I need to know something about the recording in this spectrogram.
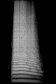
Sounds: Music, Musical instrument, Brass instrument

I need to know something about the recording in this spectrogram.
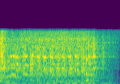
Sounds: Engine starting, Car, Vehicle, Engine, Motor vehicle (road)

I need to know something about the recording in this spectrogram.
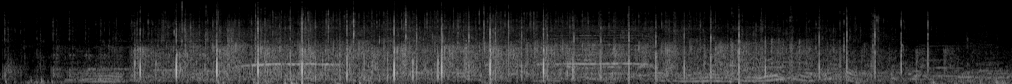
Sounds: Applause, Human group actions

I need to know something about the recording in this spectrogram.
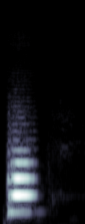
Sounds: Musical instrument, Brass instrument, Music

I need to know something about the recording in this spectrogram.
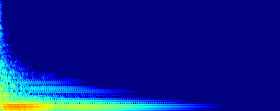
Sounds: Music, Musical instrument, Bowed string instrument

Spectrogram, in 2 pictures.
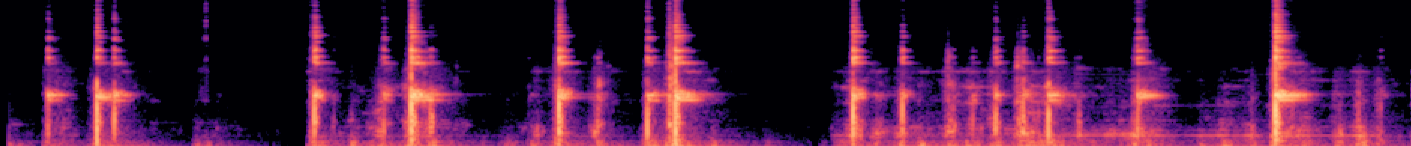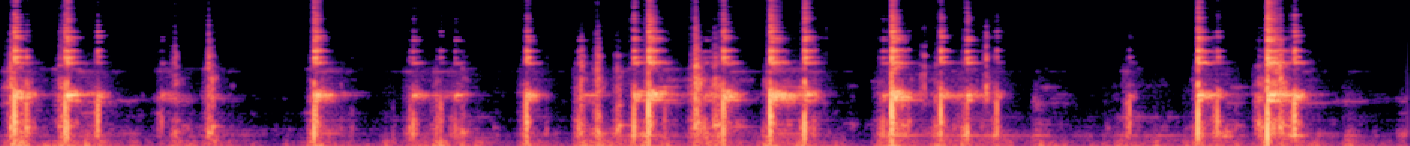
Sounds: Chink, Glass

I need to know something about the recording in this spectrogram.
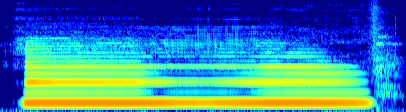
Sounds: Musical instrument, Music, Wind instrument

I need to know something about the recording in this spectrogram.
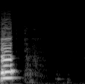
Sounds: Musical instrument, Music, Wind instrument

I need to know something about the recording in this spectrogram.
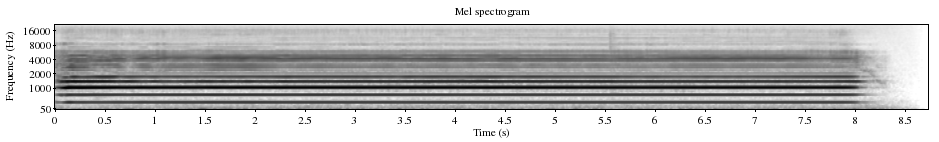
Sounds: Musical instrument, Music, woodwind instrument

